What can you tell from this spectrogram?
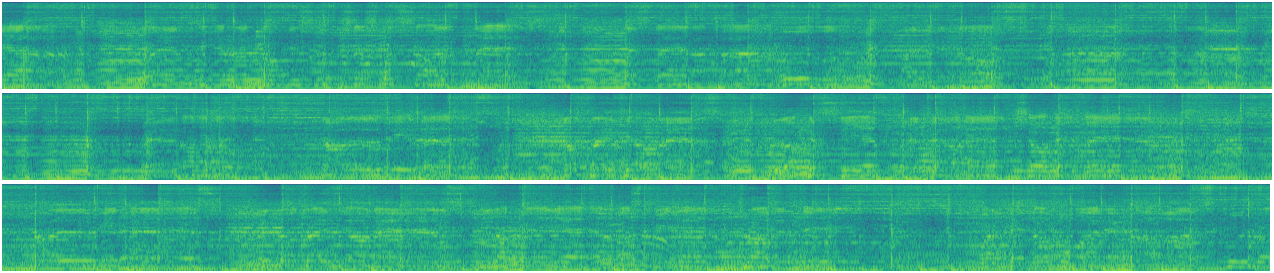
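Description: Rock band playing live through a stage PA: electric guitars, bass guitar and drum kit at a steady loud level, with a man singing lead into a microphone.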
